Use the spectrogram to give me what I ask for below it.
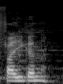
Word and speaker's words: FGN: The name is stylized FGN, all in capitals, but pronounced Fagan, local boy almost.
